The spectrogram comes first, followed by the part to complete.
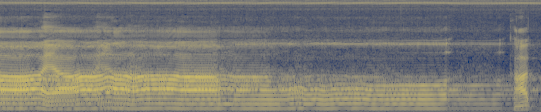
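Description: Buddhist pirith chanting in Pali by a single voice. The voice wavers over the first second, holds one long drawn-out note, then breaks off briefly near the end.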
